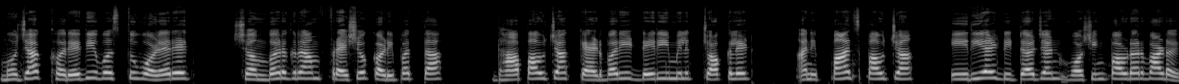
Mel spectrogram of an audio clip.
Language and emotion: Goan Konkani, neutral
